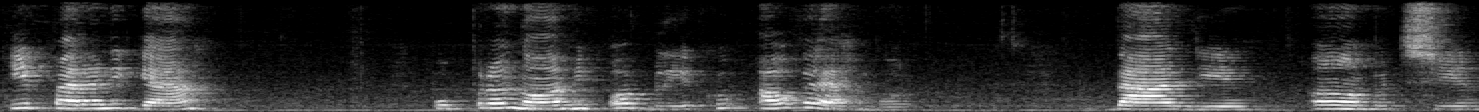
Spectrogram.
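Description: A woman's voice: sits high, takes it slowly. A woman teacher with a Brazilian Portuguese accent, explaining a grammar lesson patiently and checking understanding often. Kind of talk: online class lesson. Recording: roomy far-off mic with faint room noise.

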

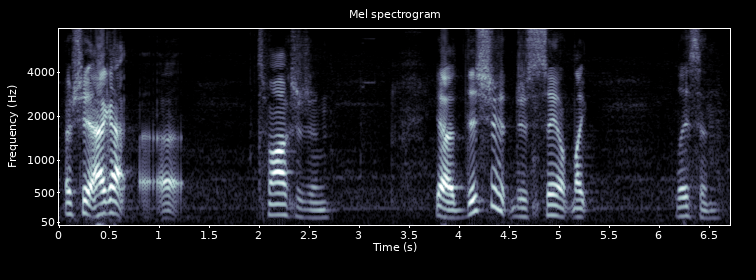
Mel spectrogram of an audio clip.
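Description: A man's voice: medium pitch, lively intonation, slow, sharp tone. A man giving nervous, cursing let's-play commentary on a horror game. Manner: jumpy, swearing, nervous joking. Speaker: gaming video creator.

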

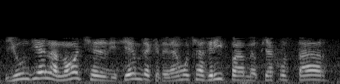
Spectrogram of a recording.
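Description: High-voiced young man giving halting testimony. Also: slight background noise. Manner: halting, many filler words. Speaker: testimony speaker. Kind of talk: personal testimony to a congregation. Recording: phone-like audio with crowd behind.

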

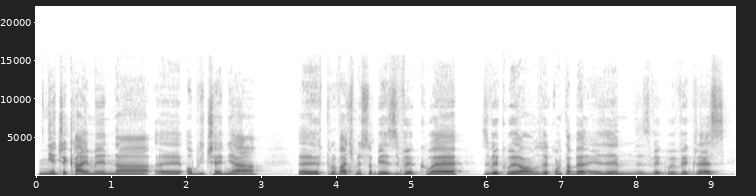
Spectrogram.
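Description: A man runs a live-streamed training session at a medium pitch and an unhurried pace. He thinks aloud with frequent fillers and restarts, breaking off for chatty asides to viewers and moderators. The sound of typing on a keyboard comes through his desk microphone. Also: smooth. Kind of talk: live-streamed lesson answering viewer questions.

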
